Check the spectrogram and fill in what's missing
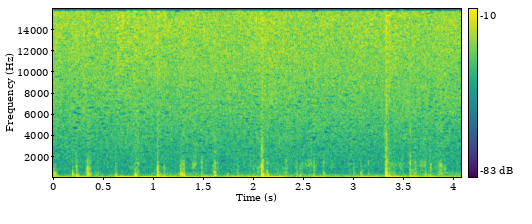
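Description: A black foam microphone windscreen is tapped with long acrylic nails and fingertips. The taps come through as soft, muffled, deep thumps with a steady low hum and throb underneath, almost no bright content, and a few stronger bumps standing out at irregular intervals.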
